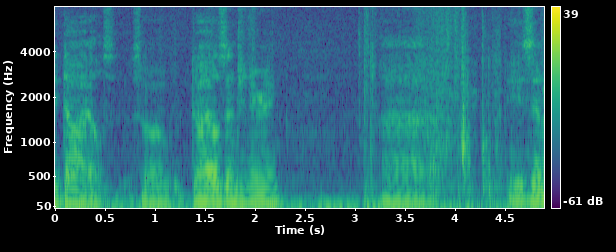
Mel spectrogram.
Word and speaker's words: Diels: And this is Diels, Dave Diels or Diels. I've heard it pronounced both ways. I say Diels.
